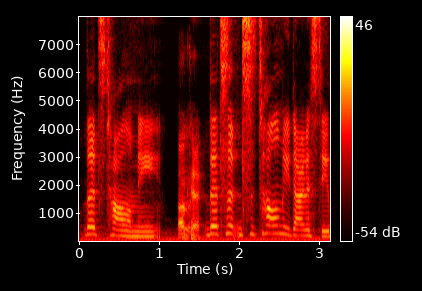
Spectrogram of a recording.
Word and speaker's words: Ptolemy: the eto L so potala me or Ptolemy the guy on the elephant yeah the P is silent I'm assuming cuz potala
